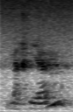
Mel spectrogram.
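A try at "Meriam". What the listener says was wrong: Non, avec un E. Mariam.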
